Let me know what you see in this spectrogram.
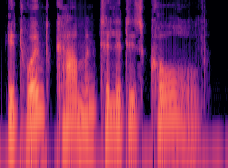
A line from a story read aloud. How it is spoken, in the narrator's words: said Riddle calmly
